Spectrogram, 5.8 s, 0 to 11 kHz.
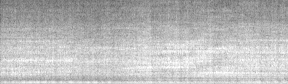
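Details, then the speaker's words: Honda CBR250RR (MC22) four-cylinder after replacing cracked, hardened carb boots and syncing the four carbs with a Morgan Carbtune: a smooth, even exhaust rumble at idle with no misses or hunting. The bike is running healthy. "yeah hear the exhaust tiring is just that b b Rumble sounds awesome"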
